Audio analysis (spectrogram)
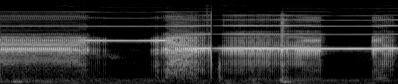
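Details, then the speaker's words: Badly soldered Fort Processor synth kit (blobbed, dry and missing joints, bent IC leg), tested after reflow. Erratic chirping and croaking that cuts in and out, and the light sensor doesn't work. Still faulty, suspected remaining bad joints. "Yes, not right. It doesn't sound right, so... Yeah, something's wrong. So I guess there's turn it off still again. some bad joints or something wrong."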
